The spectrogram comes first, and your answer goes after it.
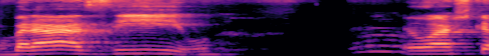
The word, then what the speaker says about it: Brasil: a gente chama cachorro Brasil e não brázio né Natal e não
